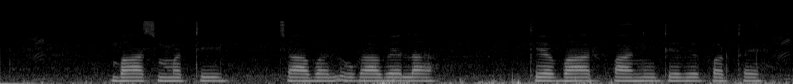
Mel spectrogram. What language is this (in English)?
Magahi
